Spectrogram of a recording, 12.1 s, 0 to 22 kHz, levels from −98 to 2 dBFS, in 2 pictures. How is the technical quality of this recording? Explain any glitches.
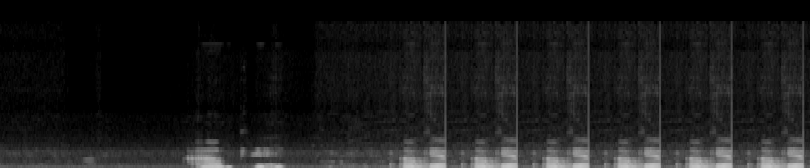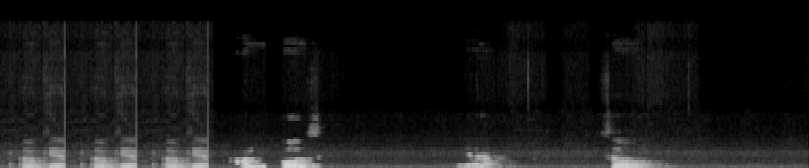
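The recording has one serious glitch. From 3.35 to 7.68 s there is a broken-record loop: a 0.54 s fragment of speech repeats eight times back to back. The likely cause is a stalled player or stream resending its last buffer, so the speech due in that span is lost. On a waveform and spectrogram, identical blocks tile at exact 0.54 s intervals.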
